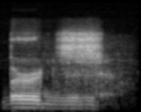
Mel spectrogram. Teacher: Shoes, it's a voiced Z sound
